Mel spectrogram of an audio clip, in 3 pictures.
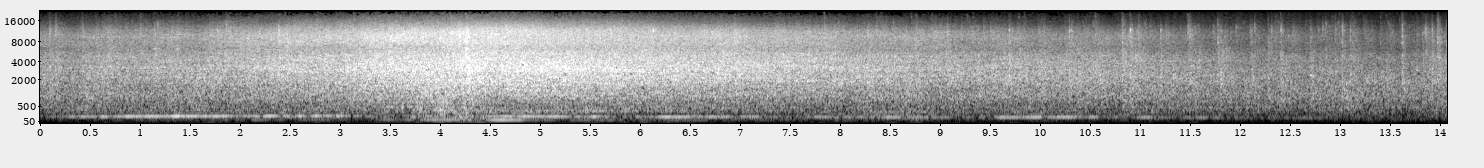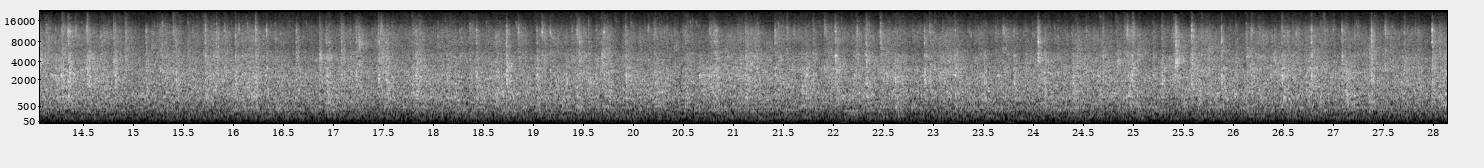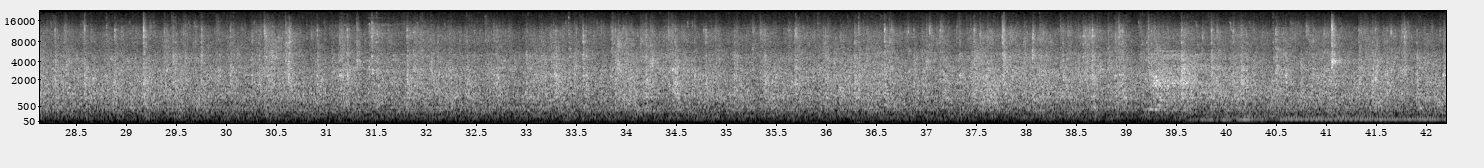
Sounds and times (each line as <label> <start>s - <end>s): Traffic Sound 0.0s - 13.6s
raindrop 0.0s - 14.6s
raindrop 30.3s - 42.2s
Traffic Sound 36.4s - 42.2s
